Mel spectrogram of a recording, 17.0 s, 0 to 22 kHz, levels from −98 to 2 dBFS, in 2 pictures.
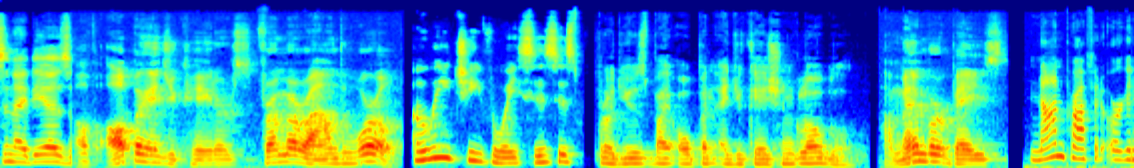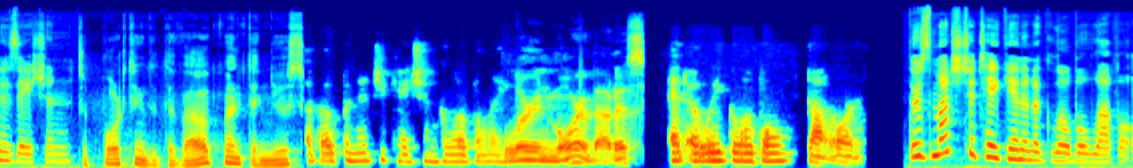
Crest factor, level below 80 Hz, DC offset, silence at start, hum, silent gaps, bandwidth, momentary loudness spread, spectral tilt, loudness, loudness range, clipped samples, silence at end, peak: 20 dB; -50 dBFS; under 0.1%; 0 s; none; 3.02-3.06 s, 7.56-7.65 s, 13.33-13.43 s, 15.00-15.23 s; 17.5 kHz; 9 LU; -5.5 dB/octave; -20 LUFS; 5 LU; under 0.1%; 0 s; 0 dBFS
